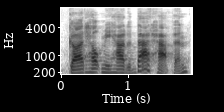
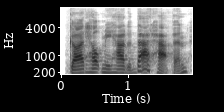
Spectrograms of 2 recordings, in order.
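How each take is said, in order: Both takes have the same delivery.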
